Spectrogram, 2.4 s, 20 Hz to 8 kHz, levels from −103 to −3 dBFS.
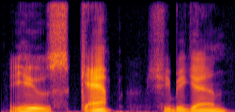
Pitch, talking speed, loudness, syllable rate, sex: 105 Hz, 100 wpm, -22 LUFS, 3.6 syllables/s, male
